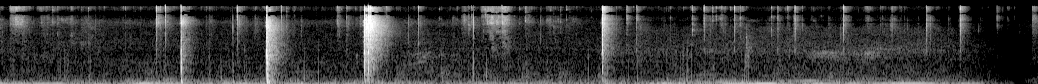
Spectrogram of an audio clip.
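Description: Four sharp, separate knocks or clicks spread over about four seconds, the third a little longer than the others, over a steady low rumble. The sound cuts off abruptly near the end.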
